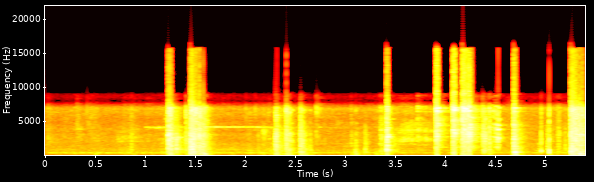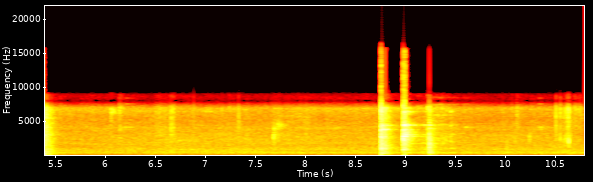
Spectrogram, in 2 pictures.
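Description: A white plastic container and kitchenware being handled: a quick run of knocks and clicks in the first half, then two more knocks near the end.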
